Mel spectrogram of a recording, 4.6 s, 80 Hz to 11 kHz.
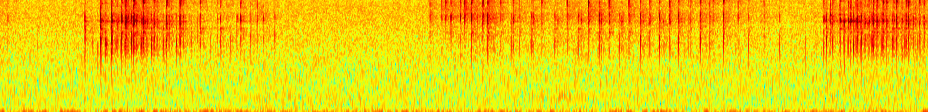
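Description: A pale pink plastic wide-tooth comb held horizontally, with long nails scratching and flicking across its teeth. This produces bright, rapid rattling bursts in three clusters, around 0.5–1.4 s, 2.2–3.6 s and 4.1–4.7 s. Between the bursts there is a quiet low background.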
